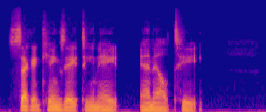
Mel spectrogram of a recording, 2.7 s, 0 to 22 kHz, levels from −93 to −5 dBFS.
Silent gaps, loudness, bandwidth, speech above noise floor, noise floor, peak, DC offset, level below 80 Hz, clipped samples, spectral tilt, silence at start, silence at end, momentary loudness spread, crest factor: none; -31 LUFS; 14 kHz; 32 dB; -62 dBFS; -12 dBFS; under 0.1%; -46 dBFS; under 0.1%; -5.5 dB/octave; 0.1 s; 0.7 s; 6 LU; 20 dB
